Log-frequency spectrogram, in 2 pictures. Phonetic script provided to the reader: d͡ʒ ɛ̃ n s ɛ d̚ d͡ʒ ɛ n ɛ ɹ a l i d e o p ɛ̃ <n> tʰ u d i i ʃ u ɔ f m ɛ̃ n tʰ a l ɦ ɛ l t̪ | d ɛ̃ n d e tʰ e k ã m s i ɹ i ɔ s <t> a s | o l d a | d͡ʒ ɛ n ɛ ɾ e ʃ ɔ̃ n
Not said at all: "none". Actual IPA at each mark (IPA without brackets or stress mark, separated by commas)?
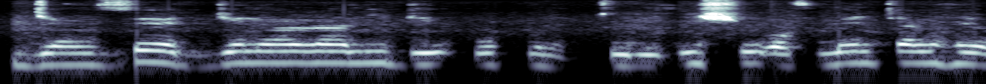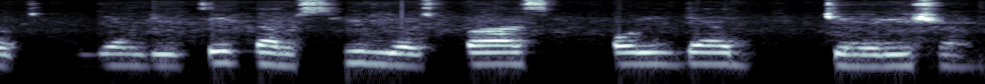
n, p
